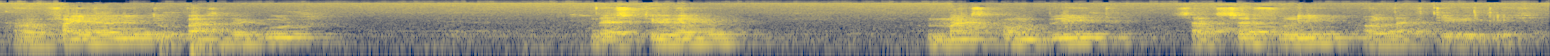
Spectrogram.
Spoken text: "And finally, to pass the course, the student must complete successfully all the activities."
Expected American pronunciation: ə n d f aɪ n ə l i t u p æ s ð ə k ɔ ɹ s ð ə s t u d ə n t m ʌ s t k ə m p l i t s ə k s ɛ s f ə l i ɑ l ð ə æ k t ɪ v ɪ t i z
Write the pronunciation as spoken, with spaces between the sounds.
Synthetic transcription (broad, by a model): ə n f aɪ n ə l i t u p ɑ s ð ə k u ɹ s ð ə s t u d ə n m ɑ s k ə m p l i t s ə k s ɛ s f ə l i ɑ l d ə k t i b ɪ t i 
